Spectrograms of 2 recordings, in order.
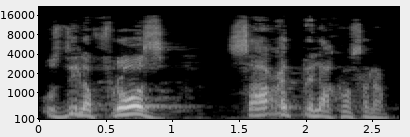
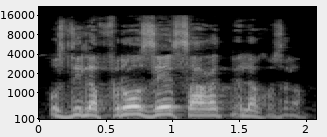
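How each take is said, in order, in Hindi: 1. 'afroz' को अगले शब्द से जोड़ने वाली कोई अतिरिक्त स्वर ध्वनि नहीं है। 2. 'afroz' को अगले शब्द से जोड़ने वाली एक अतिरिक्त '-e' स्वर ध्वनि है।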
